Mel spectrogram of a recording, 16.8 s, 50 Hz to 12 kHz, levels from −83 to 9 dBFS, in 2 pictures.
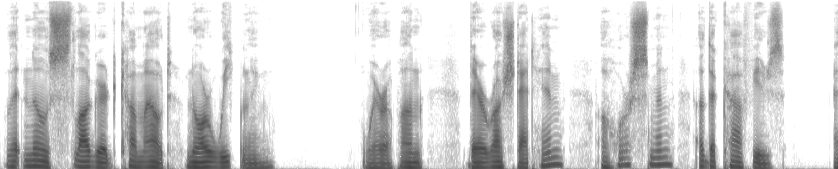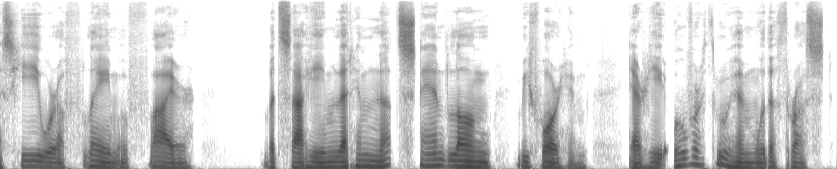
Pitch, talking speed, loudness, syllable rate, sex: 100 Hz, 145 wpm, -22 LUFS, 4.3 syllables/s, male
